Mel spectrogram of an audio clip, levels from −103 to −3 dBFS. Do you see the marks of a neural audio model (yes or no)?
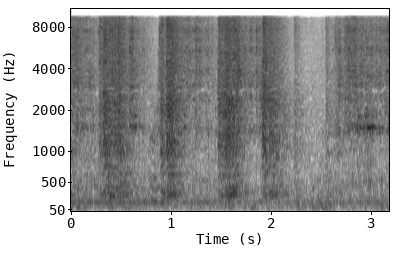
yes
